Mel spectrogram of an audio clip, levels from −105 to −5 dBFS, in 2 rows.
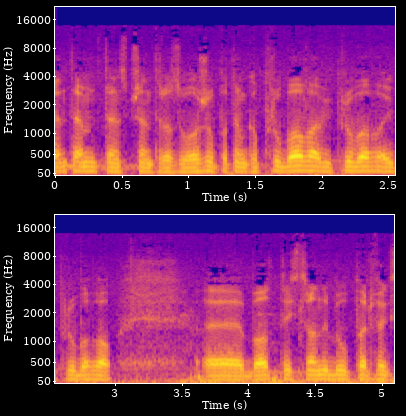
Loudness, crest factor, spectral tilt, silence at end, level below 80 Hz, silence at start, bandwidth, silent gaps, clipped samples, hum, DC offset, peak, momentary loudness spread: -18 LUFS; 16 dB; -7.5 dB/octave; 0 s; -36 dBFS; 0 s; 10.5 kHz; none; under 0.1%; none; under 0.1%; -2 dBFS; 9 LU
